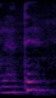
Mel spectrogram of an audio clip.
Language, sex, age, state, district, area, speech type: Maithili, female, 45-60, Bihar, Samastipur, rural, spontaneous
